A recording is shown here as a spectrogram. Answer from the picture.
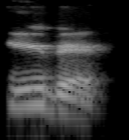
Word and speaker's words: Uber: So at some point, we're all going to realize that really all along we should have been pronouncing it Uber. Uber. Yeah. Uber. Yeah, that's proper.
